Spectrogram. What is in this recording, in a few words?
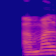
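"amalgam", Malay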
